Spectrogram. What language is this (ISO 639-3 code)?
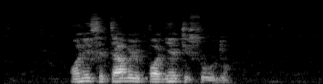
srp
